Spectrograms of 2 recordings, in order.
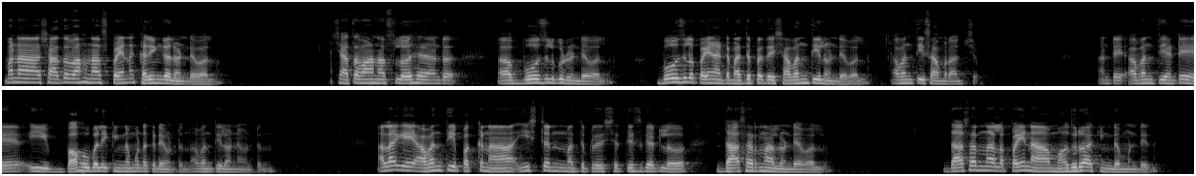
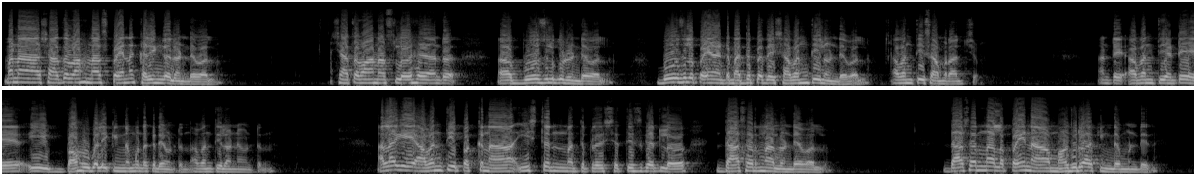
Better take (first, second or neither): first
